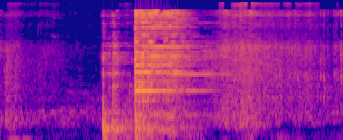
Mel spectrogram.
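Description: A spoon or ladle clinks against a metal cooking vessel as traditional rice varieties are measured out, two quick bright knocks close together followed by a short ringing decay.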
